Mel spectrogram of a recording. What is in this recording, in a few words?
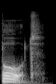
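"bought", British English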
